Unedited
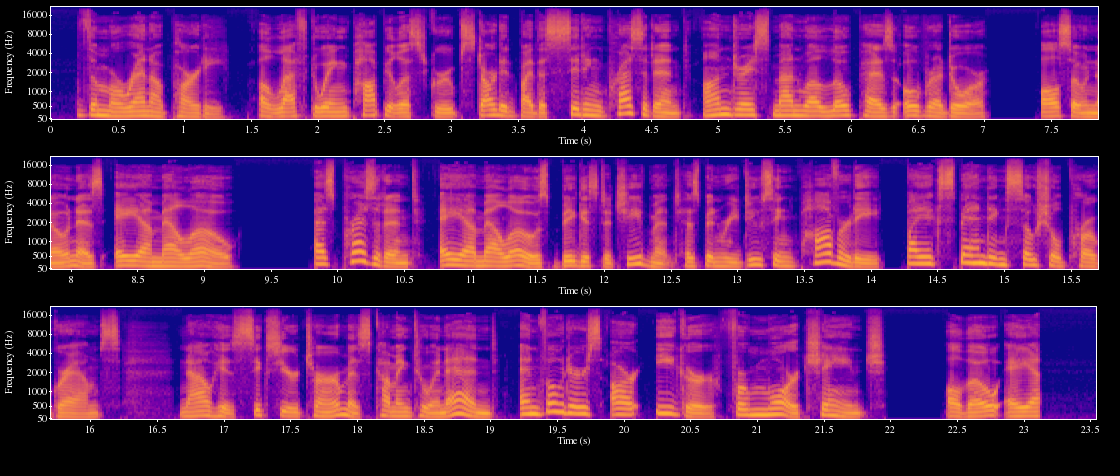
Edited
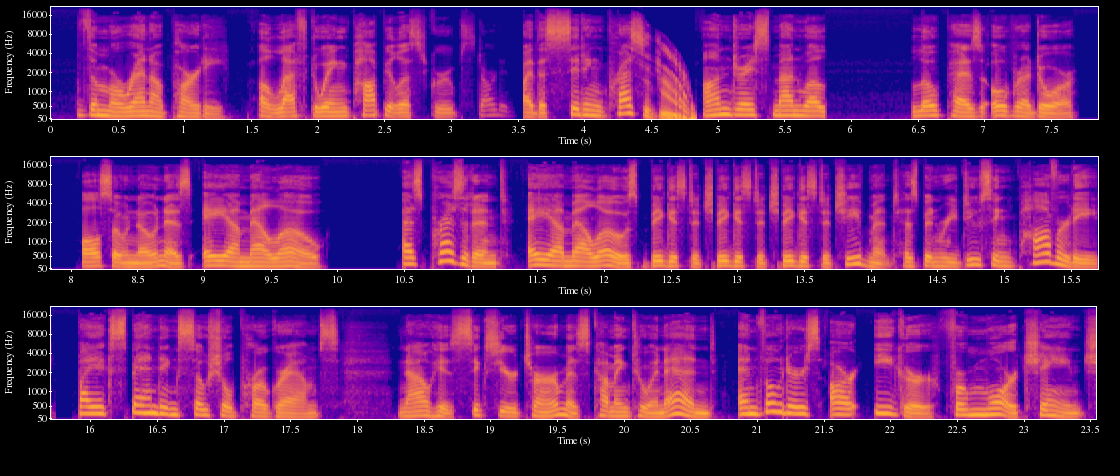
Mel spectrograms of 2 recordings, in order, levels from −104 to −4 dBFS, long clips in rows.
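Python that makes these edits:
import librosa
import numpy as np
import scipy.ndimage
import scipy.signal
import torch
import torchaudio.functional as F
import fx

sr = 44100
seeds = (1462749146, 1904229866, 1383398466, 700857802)

y = fx.studio_fade_out(x, sr, start_s=2.34, length_s=1.21)
y = fx.edit(y, sr, fx.tape_stop(start_s=4.35, length_s=0.49),
    fx.insert_room_tone(at_s=5.81, length_s=0.66),
    fx.repeat(start_s=11.66, length_s=0.49, count=3), tone=tone)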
